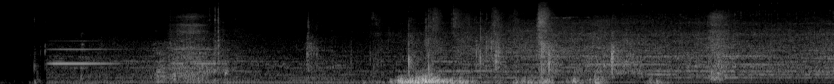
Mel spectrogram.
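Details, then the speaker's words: 2013 Volvo XC90 3.2L idling after PCV valve oil trap cover replacement: smooth, even low idle hum, no high-pitched whistle and no whoosh at the dipstick; normal idle, repair successful. "With the engine on, there is no whistling sound. When I pull on the dipstick, there is no whoosh. So, I think that's a success."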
